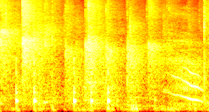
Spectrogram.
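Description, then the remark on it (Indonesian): A short burst of scattered hand clapping, around eight sharp claps in an uneven rhythm, fairly loud, with faint murmuring voices in the background. “tante ada, siap, wis mantap, mantap luar biasa, tepuk tangan dong.”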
